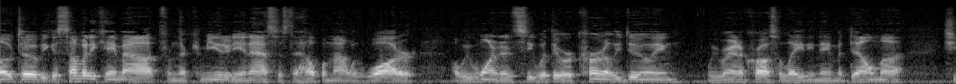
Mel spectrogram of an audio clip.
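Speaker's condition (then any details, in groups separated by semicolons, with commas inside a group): No condition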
